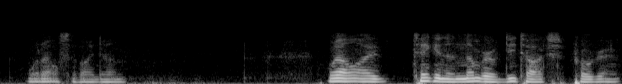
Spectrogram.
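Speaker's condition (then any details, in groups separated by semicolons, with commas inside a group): Parkinson's; onset 2003 as minor arm tremor, age 69, progressed to barely moving before medication; low dose Mirapex, yoga, Bowen therapy, John Coleman's alternative approach, limited food intake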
